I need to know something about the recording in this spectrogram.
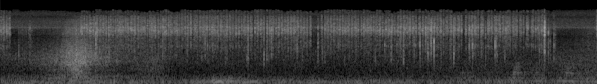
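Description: A hand tool clinks against a wheel's nuts.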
